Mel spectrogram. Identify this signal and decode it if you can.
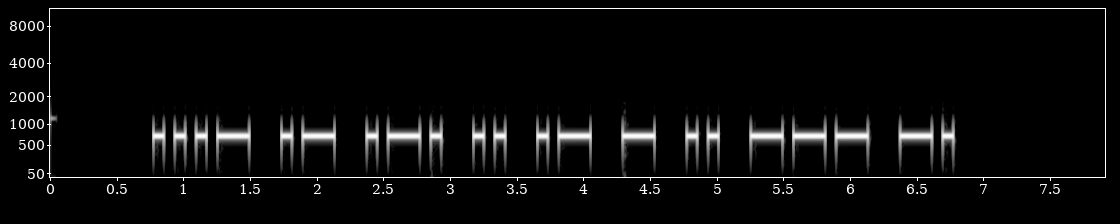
Morse code, heard as a keyed tone, about 15 wpm, 700 Hz. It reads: VARIATION
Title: Sentences from Top 1600 Words - New Word Drill - 15wpm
